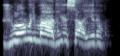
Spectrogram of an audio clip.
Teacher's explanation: tem som de i e se escreve com a vogal e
